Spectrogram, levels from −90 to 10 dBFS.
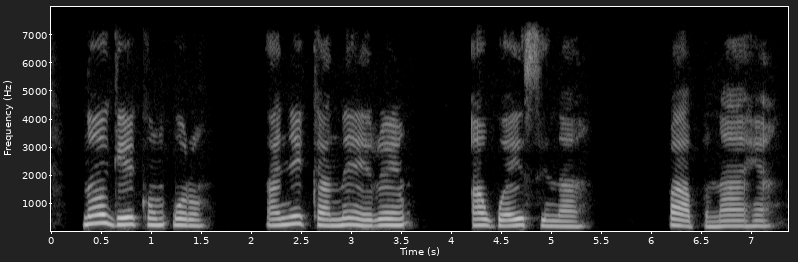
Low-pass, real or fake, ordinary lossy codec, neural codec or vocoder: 7.2 kHz; real; none; none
